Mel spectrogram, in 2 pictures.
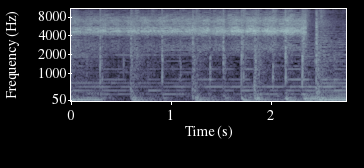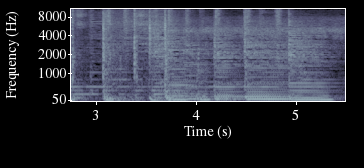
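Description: insect, cicadas chirping

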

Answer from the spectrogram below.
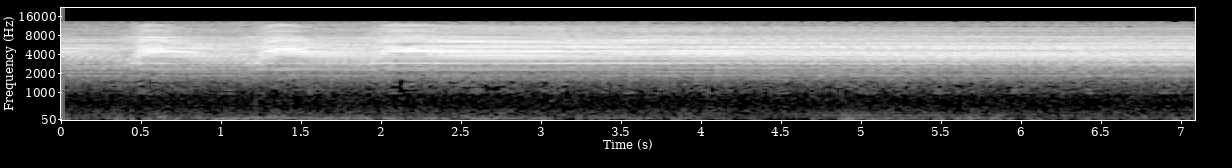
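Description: insect, cicadas buzzing

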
